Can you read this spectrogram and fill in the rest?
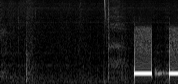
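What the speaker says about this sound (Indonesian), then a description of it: "sepertinya kita ada kendala sambungan telepon" Telephone busy signal from a failed phone connection during an Indonesian news broadcast: two loud, steady electronic tone bursts near the end, preceded by quiet room noise and a couple of faint knocks.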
